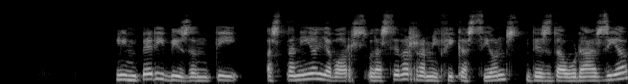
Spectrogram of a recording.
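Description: Nothing in the recording stood out as a fault on listening.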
